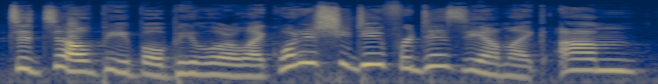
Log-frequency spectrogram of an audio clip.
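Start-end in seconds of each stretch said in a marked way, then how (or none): 1.4-2.4 high, quick mimicked question; higher-pitched quoted question, rattled off quickly; mimicked questioner. Acting out curious people's questions. 2.8-3.2 high-pitched tentative answer; hammed-up clueless reply, high-voiced; mock uncertainty. Acting out own clueless answer.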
